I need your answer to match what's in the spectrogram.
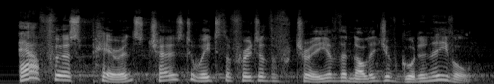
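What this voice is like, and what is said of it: Australian English accent. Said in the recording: “speaking English with an Australian accent”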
